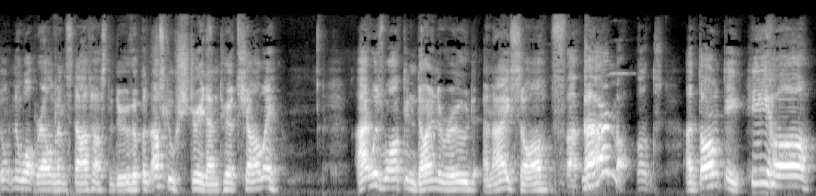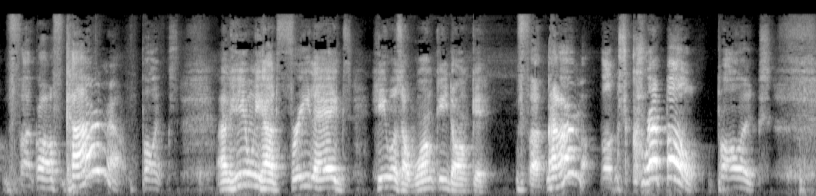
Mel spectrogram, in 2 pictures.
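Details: Real, unedited vocal tics, including vulgar words, in an adult man with Tourette syndrome; the tics interrupt him while he reads a children's book aloud.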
